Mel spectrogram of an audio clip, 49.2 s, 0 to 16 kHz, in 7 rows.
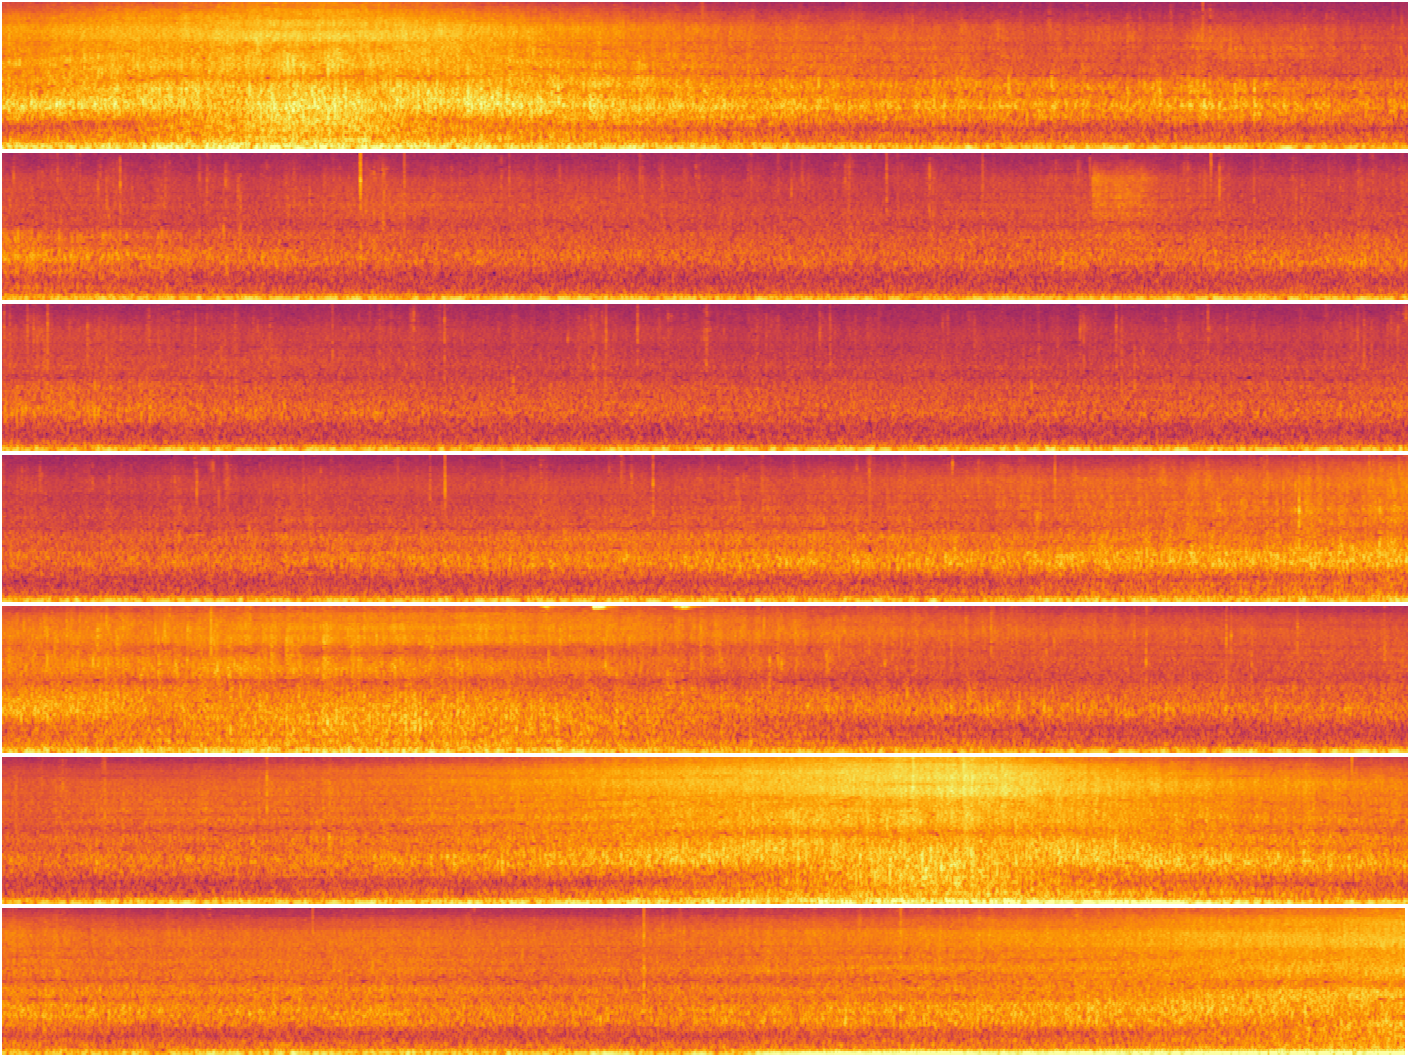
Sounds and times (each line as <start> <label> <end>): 0.0 Passing cars on wet cobblestone street 49.1
0.0 Raindrops are audible close to microphone 49.1
0.0 city noise in the background 49.1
